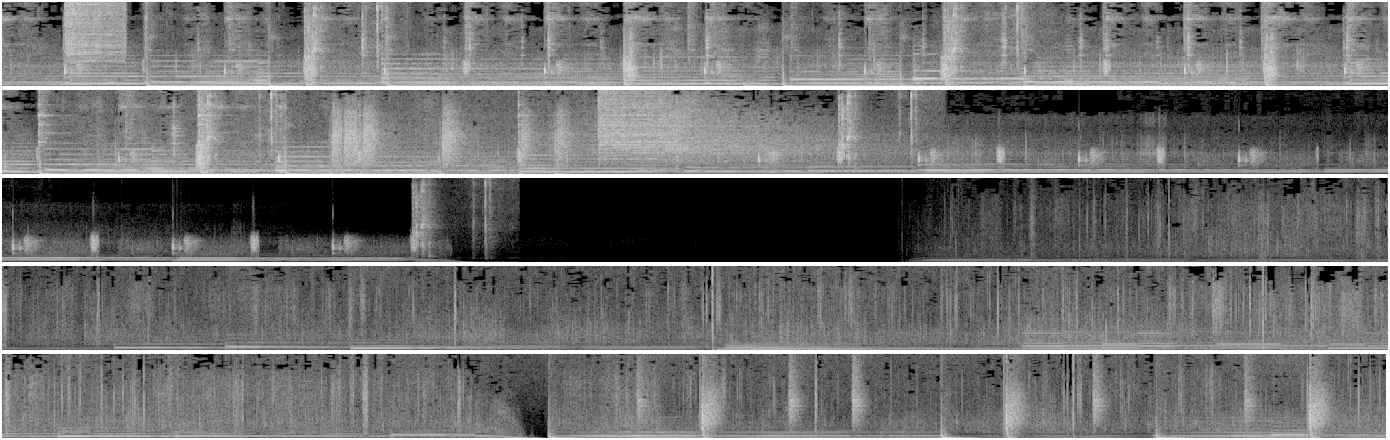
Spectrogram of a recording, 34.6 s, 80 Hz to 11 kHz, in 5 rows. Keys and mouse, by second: 0.2-2.0 shift+middle drag, 1.2 Tab, 2.0 alt+Tab, 2.6-3.7 shift+middle drag, 3.5 shift+z, 3.8 ctrl+shift+click, 3.8 shift+z, 4.1 ctrl+r, 4.4 Tab, 4.7 Tab, 4.9 ctrl+z, 4.9 ctrl+click, 5.1 ctrl+z, 5.6 Tab, 5.8 Tab, 6.0 Tab, 6.1 u, 7.1-8.1 drag, 7.1-9.1 middle drag, 7.1-8.1 right drag, 7.7 KP_0, 8.1 Tab, 8.3 Tab, 8.4 a, 8.5 3, 9.1 Tab, 9.1 alt+click, 9.5 alt+shift+click, 9.7 alt+shift+click, 10.3-11.3 shift+middle drag, 10.8 ctrl+z, 11.5 a, 11.8 alt+shift+click, 12.4 middle click, 13.0 middle click, 14.1 Tab, 14.1 click, 14.3 a, 14.3 middle click, 15.3 Tab, 15.7-17.1 typing, 16.6 Tab, 17.8 shift+middle click, 18.2 Tab, 18.4 Tab, 18.8 middle click, 19.1 ctrl+b, 19.7 alt+e, 20.6 alt+click, 20.9 q, 21.1 alt+click, 21.3 alt+shift+click, 21.6 Tab, 22.0 middle click, 22.0 a, 22.4 shift+click, 23.3 middle click, 23.9 shift+click, 25.0 Tab, 25.2-26.4 shift+middle drag, 26.6 Tab, 27.5 alt+shift+click, 28.8 Tab, 28.8-29.8 middle drag, 28.9 u, 29.8 Tab, 30.0-31.6 typing, 30.7 Tab, 31.1 shift+middle click, 31.4 shift+middle click, 31.7 shift+middle click, 33.1 shift+middle click, 33.3 shift+middle click, 33.6 Tab, 33.8 shift+middle click, 33.8 shift+z, 34.1 ctrl+r, 34.2 click.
